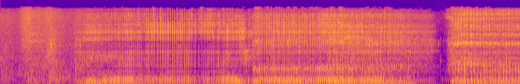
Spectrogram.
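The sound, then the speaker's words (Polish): Loud, rasping snoring from a man sleeping in bed, with long rumbling breaths that rattle and swell, one running into the next, and a brief pause near the end. “Nie wstawaj, tylko się obróć na lewy bok, na tym strasznie chrapiesz.”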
